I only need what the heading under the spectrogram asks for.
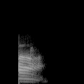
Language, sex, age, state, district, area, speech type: Manipuri, male, 18-30, Manipur, Kangpokpi, urban, conversation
